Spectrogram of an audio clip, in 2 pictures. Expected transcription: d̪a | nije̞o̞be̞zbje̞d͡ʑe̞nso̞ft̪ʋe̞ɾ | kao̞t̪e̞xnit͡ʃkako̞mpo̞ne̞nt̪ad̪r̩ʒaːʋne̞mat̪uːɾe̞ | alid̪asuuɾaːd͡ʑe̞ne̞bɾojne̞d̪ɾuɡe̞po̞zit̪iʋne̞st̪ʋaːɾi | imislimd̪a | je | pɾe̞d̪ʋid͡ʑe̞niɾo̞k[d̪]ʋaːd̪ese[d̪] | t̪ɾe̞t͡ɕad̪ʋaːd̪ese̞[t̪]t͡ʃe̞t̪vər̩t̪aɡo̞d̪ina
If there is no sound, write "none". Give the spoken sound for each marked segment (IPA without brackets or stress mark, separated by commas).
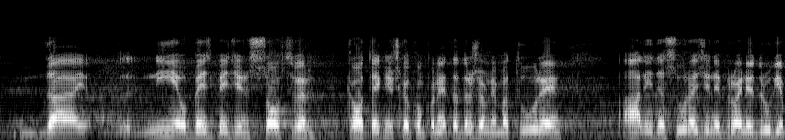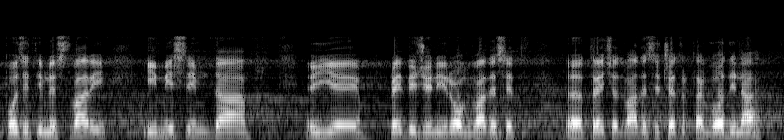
d̪, t̪, t̪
